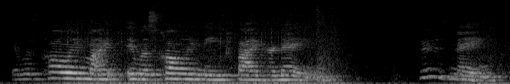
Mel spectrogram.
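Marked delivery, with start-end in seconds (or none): none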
